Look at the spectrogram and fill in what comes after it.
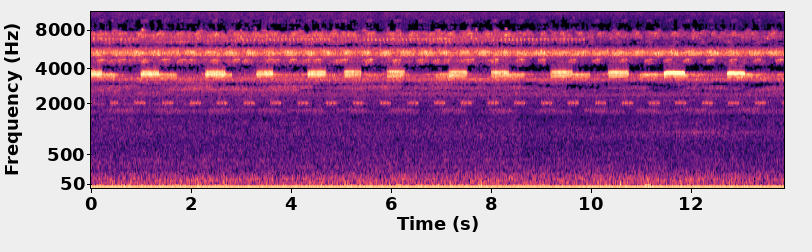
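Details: Evening park chorus of crickets: layered high-pitched trilling runs without pause, with brief regular chirps repeating roughly every half second and a soft background hiss.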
